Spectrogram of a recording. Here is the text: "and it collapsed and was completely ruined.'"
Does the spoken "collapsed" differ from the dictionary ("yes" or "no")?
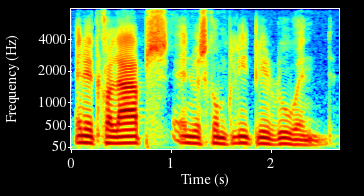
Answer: yes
